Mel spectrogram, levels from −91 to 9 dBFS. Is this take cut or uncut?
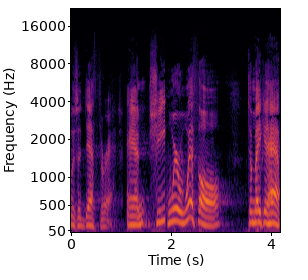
cut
